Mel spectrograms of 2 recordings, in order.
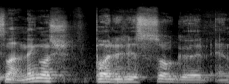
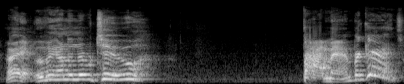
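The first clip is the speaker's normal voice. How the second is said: countdown announcer; 11 semitones higher, 6 dB louder than usual. Pretend. Host moving on to his second pick, loud announcer call. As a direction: belt out the reveal, slowing on the title.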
